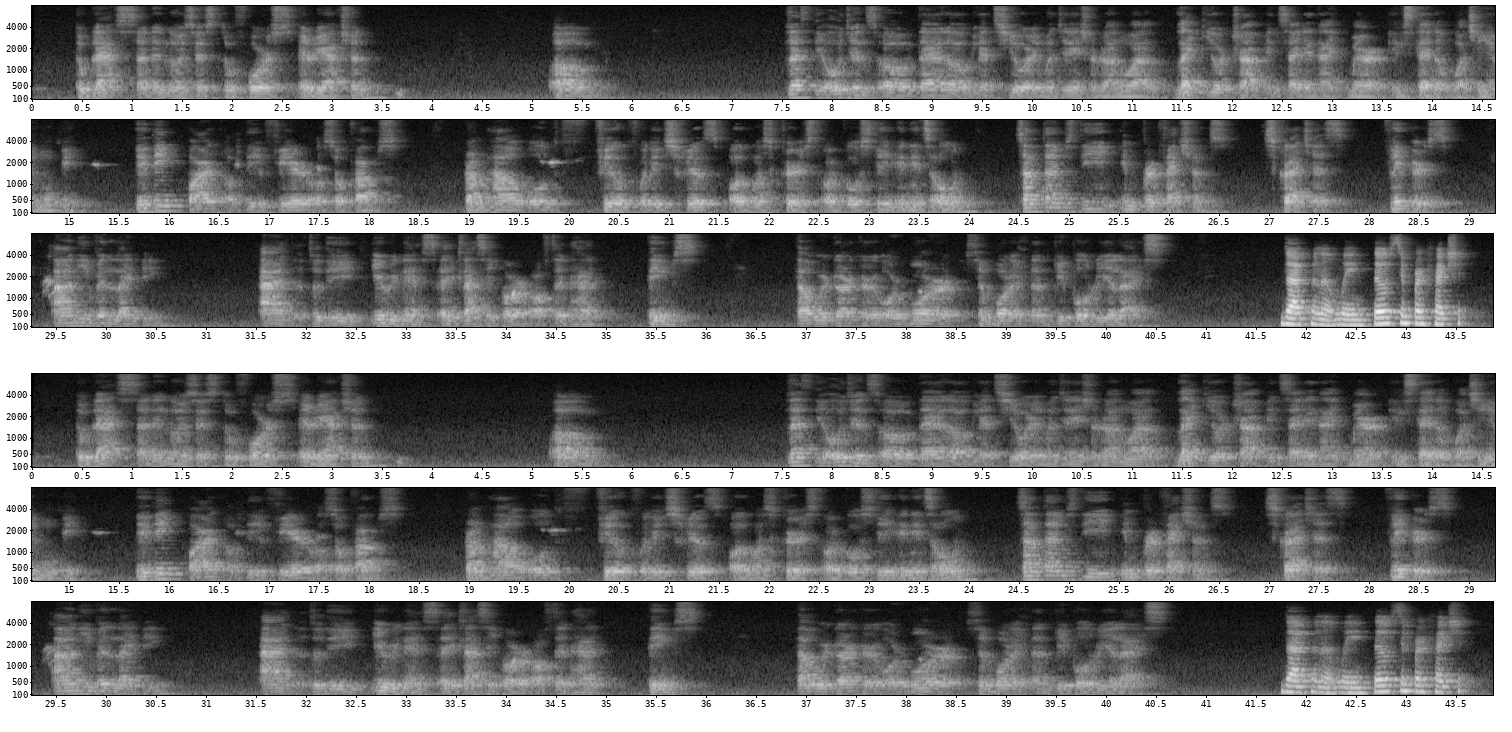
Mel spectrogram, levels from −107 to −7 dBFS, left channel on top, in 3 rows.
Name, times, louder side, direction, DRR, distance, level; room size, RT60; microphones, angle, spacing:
voice 1, 0.4-3.4 5.2-5.8 7.5-15.0 15.7-18.3 18.9-19.8 20.3-24.0 24.5-26.6 27.0-27.7 28.2-28.8 29.4-30.6 31.5-34.9 35.4-35.9 36.9-40.6, left 2 dB, 75° left, -1 dB, 3.0 m, -38 dB
voice 2, 41.7-43.5, left 6 dB, 60° left, 8 dB, 0.4 m, -25 dB
9.1 x 3.8 x 4.4 m, 0.64 s
head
